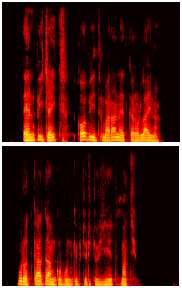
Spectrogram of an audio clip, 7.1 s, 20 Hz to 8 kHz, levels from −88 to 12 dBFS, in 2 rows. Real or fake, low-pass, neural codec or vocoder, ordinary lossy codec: fake; none; codec, 16 kHz, 8 kbps, FunCodec, trained on LibriTTS, 25 frames a second; none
